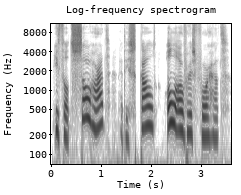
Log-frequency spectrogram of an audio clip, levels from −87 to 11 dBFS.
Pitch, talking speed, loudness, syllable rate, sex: 240 Hz, 185 wpm, -17 LUFS, 5.1 syllables/s, female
